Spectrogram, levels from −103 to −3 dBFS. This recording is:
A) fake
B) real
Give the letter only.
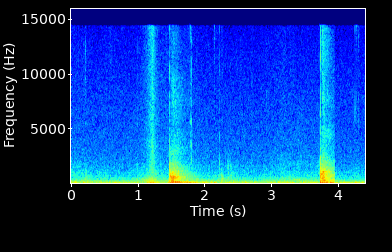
B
